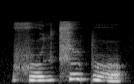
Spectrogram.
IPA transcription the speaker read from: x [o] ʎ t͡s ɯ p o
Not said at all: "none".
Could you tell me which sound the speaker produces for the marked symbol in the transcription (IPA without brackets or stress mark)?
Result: o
